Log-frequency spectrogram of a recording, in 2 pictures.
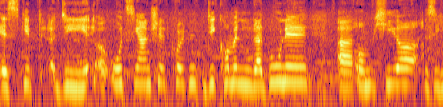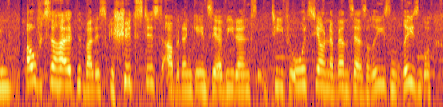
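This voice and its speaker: Music plays in the background while a woman talks at a high pitch. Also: ordinary pitch variation, moderate pace. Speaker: boat tour guide. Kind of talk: casual tour-guide explanation in an interview. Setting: outdoors on a boat.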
